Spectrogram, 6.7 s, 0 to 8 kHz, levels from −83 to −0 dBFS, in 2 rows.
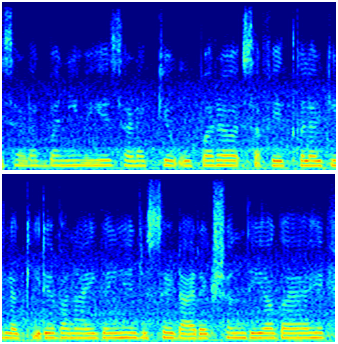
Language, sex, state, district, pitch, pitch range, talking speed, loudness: Hindi, female, Karnataka, Mysore, 225 Hz, 220-235 Hz, 170 wpm, -27 LUFS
